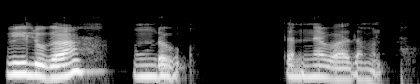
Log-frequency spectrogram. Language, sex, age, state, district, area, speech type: Telugu, female, 30-45, Telangana, Bhadradri Kothagudem, urban, spontaneous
